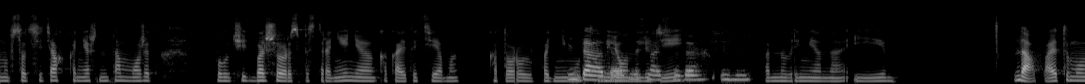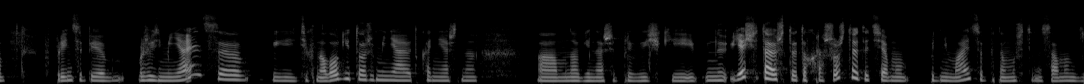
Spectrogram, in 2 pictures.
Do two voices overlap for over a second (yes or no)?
yes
